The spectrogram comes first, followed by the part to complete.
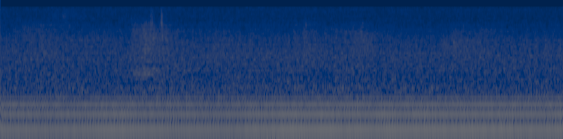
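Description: Steady electrical mains hum from a microphone and public-address sound system, a low tone with several even overtones above it.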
